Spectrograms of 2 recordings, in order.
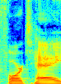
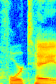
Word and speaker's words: forte: That's initially was incorrect, but since so many people used it, it became correct nomenclature. The original pronunciation is just fort. – Oh, I'm sure there's a lot of that stuff. – But now forte is acceptable.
